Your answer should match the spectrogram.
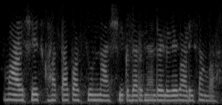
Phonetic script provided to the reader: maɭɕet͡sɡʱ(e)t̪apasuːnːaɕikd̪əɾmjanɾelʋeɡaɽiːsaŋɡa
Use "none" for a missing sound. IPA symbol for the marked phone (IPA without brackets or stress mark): a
